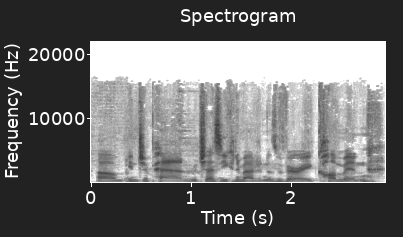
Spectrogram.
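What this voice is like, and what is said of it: Sarcastic deadpan delivery. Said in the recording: “I'm being totally being sarcastic.”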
